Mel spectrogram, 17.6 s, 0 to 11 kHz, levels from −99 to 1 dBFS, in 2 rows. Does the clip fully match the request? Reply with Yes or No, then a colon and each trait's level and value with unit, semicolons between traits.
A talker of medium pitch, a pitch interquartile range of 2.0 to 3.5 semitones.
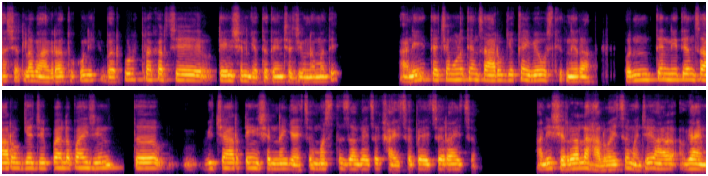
Yes: medium, 165 Hz; average, 3.1 semitones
